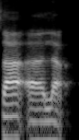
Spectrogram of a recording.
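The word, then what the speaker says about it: سأل: I'm not saying Sa'ala or something like that, right? I'm not skipping that. I have to stop and pronounce this. Sa'ala.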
